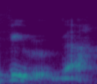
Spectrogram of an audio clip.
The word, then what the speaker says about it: Virunga: I trust my Africans. It's Virunga. Siri can't tell me how to pronounce what my Africans pronounce, okay?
